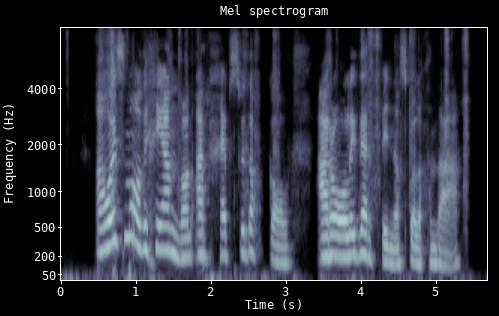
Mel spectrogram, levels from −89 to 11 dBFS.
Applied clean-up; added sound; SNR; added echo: neural mask model Resemble Enhance denoiser.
